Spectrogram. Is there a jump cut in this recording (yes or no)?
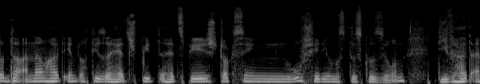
no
